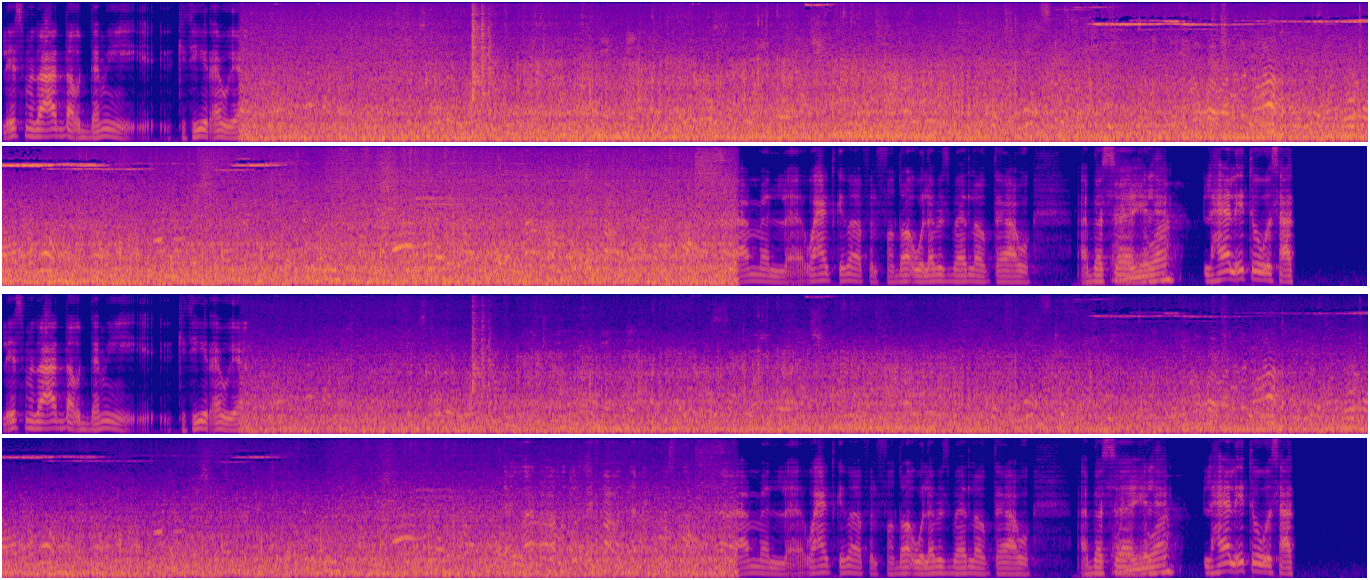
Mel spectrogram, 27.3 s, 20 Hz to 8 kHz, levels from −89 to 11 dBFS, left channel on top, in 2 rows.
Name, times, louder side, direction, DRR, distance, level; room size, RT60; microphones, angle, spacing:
voice 1, 0.0-1.5 1.8-2.6 18.6-25.3 25.7-26.6, left 2 dB, 20° left, 3.2 m, -31 dB
sound 1, 2.4-21.0, left 6 dB, 85° left, 0.5 m, -21 dB
voice 2, 3.8-12.3 12.6-18.1 18.5-20.1 24.7-25.4, left 2 dB, 60° left, 1.6 m, -34 dB
head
